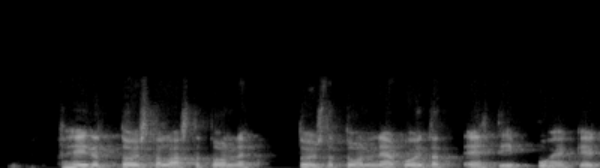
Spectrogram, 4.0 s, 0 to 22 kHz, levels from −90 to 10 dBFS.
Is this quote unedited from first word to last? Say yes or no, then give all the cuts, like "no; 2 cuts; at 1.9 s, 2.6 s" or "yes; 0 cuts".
yes; 0 cuts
